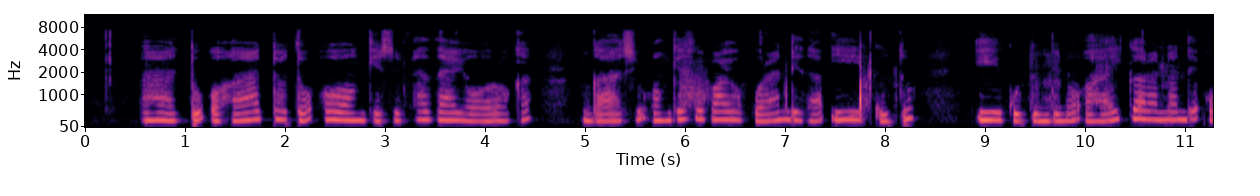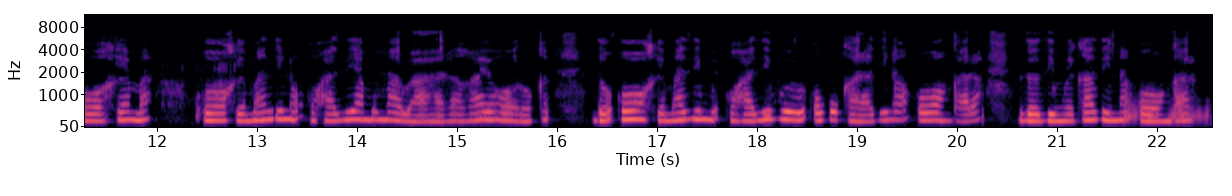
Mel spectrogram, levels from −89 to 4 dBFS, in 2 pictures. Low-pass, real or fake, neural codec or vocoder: 7.2 kHz; real; none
